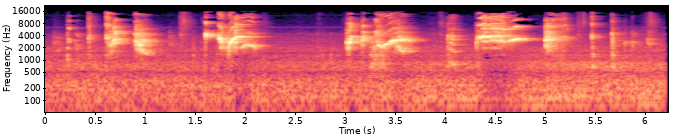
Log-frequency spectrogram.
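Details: A pair of young female lovebirds, four months old, kept at home and napping, make rapid scratchy squeaks and twittering phrases in uneven bursts, some rising and whistle-like, with brief quiet gaps between.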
